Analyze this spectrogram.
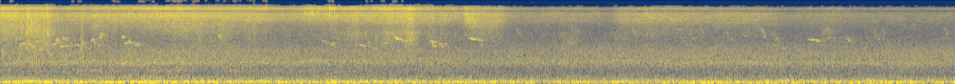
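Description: Outdoor garden ambience: a low rumble of wind on the microphone, with scattered short bird chirps.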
